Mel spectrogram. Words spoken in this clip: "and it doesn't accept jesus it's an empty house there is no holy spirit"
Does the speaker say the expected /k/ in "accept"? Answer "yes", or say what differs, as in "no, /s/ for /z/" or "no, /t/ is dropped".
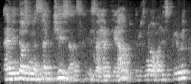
no, /k/ is dropped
